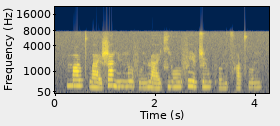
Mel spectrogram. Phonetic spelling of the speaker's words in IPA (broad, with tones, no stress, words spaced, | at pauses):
mɑ˥ʊ̯t̪ʰwa˨˩ɪ̯ ʂa˥˧ny˥˧ n̪ɤ˥˩fʊ˧˥ŋɻa˧˥ɪ̯t͡ɕjo˥ʊ̯ fe˥˩ɪ̯ ʈ͡ʂɻ̩˥u˥˩ pʰɤ˧˥ŋt͡sʰɑ˧ʊ̯t̪ʰʊ˥ŋ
